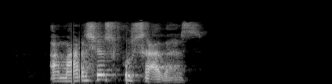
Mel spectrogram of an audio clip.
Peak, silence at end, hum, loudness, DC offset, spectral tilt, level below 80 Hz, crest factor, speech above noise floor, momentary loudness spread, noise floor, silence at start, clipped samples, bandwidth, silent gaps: -2 dBFS; 1.3 s; none; -19 LUFS; under 0.1%; -2.5 dB/octave; -58 dBFS; 22 dB; over 71 dB; 14 LU; under -90 dBFS; 0.5 s; under 0.1%; 8.4 kHz; none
